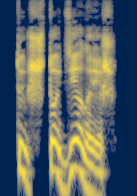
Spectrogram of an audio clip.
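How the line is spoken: Indignant question. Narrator (Russian): Возмущенно спросил я

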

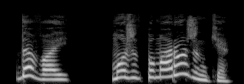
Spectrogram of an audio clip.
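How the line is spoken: Joyful exclamation. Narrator (Russian): радостно вскрикивает при виде киоска

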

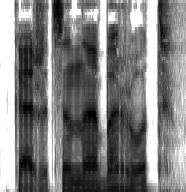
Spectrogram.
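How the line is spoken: Gloomy objection. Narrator (Russian): мрачно возразил Станислав

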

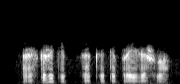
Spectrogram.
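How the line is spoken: Plain question. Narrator (Russian): спросил я

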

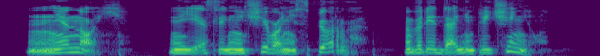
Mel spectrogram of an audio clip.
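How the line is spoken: Rough. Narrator (Russian): добавил грубо

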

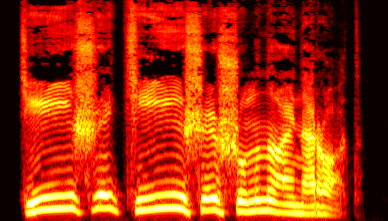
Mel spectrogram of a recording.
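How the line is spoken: Old man's creaky voice. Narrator (Russian): проскрипел старичок

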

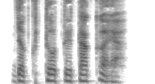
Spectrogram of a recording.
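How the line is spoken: Barely audible whisper. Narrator (Russian): Также шепотом спросил Александр, почти неслышно, стараясь дышать ровно

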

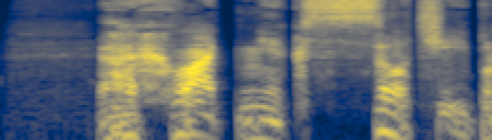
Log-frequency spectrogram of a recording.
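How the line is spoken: Creature hissing. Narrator (Russian): прошипела тварь

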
